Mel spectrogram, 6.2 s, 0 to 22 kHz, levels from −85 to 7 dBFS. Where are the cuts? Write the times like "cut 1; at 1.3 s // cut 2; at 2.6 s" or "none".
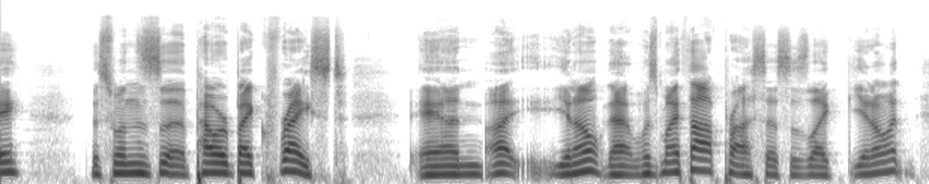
cut 1; at 3.2 s // cut 2; at 4.0 s

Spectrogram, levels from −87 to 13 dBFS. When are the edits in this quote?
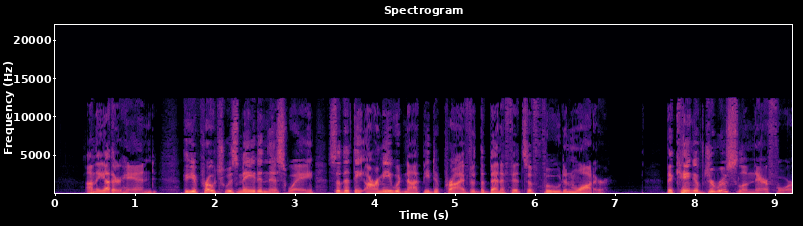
none

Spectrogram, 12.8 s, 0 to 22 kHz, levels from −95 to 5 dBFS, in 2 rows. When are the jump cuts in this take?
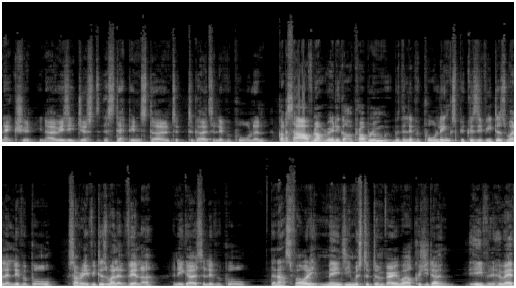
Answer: cut 1; at 3.4 s // cut 2; at 9.5 s

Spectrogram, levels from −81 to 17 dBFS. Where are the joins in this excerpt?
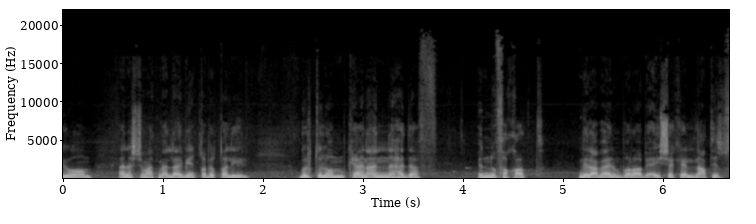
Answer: none

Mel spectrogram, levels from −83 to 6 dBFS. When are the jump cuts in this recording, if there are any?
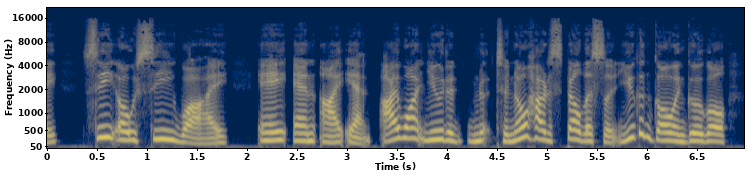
cut 1; at 3.3 s

